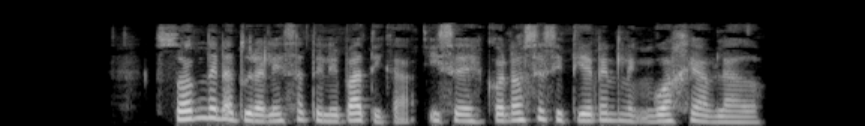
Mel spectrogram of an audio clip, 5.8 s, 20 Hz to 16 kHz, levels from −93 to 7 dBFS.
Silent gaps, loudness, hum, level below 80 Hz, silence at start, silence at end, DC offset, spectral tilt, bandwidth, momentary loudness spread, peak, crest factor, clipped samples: none; -22 LUFS; none; -64 dBFS; 1.05 s; 0.7 s; under 0.1%; -4.5 dB/octave; 8 kHz; 11 LU; -4 dBFS; 20 dB; under 0.1%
